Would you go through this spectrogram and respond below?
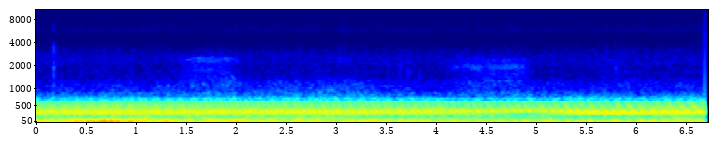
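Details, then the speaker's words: Vintage 1947 GE 12-inch Vortalex fan, model FM12V1, running on low (82 volts) after startup; soft, steady low hum with even tone, no rattle or scrape. Oscillator doesn't work. "Start it up on medium. Super nice runner."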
